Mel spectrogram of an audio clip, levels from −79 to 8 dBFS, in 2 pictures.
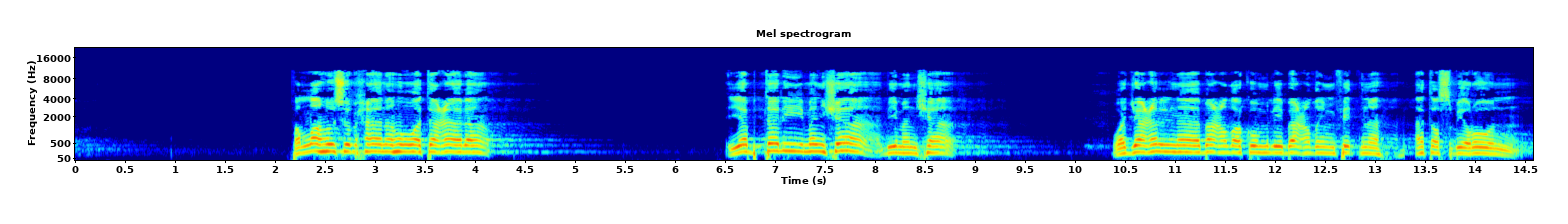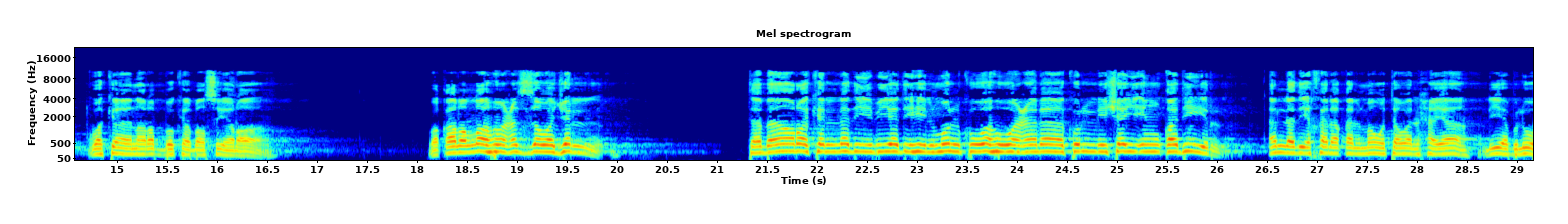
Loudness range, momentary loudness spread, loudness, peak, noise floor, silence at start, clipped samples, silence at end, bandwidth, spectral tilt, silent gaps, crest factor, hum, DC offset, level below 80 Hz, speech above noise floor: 5 LU; 9 LU; -17 LUFS; 0 dBFS; -75 dBFS; 2.2 s; under 0.1%; 0 s; 11 kHz; -4.5 dB/octave; none; 16 dB; none; under 0.1%; -52 dBFS; 59 dB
